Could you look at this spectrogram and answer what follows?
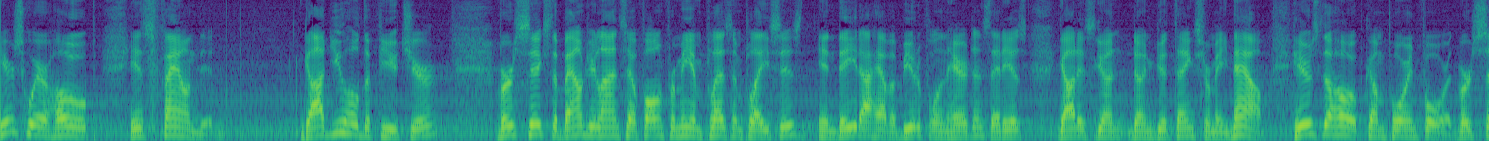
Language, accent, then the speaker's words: English; Texas, United States; I come from West Texas. Any day it rains is a good day.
